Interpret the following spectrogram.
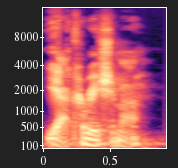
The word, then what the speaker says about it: Kirishima: Yeah, Kirishima.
